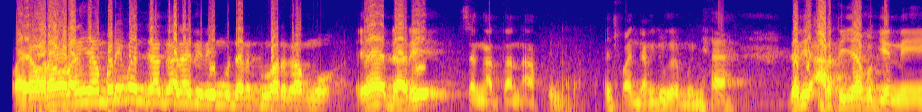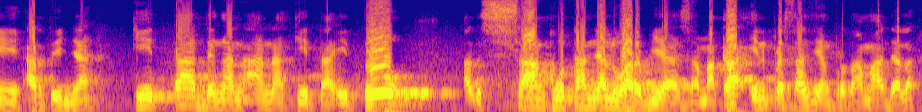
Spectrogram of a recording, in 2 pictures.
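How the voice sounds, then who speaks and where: A man's voice: a little high, a little fast, low-quality recording. A man giving a chatty religious lecture, addressing his listeners directly and reciting Arabic verses. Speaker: Islamic preacher.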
